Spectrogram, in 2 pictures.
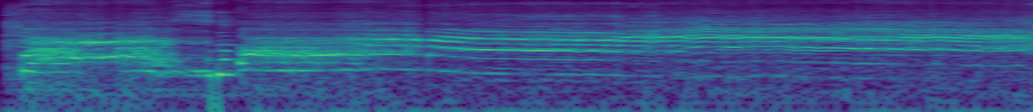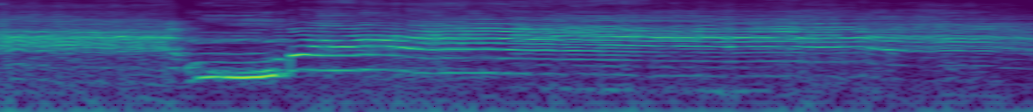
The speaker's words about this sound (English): And we see John's still living head inside, and he starts screaming, and let's hear John scream. It's so great.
